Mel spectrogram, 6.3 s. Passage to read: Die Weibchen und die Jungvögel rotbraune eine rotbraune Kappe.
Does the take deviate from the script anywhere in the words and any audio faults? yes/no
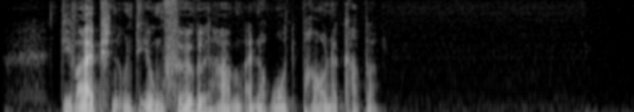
yes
